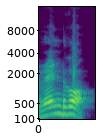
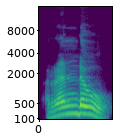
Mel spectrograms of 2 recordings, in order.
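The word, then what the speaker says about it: rendezvous: और जेड में है लेसे फेयर, लेसे फेयर और रेंडवो, रेंडेवू, रेंडेवू, रेंडेवू ये है मीटिंग या अपॉइंटमेंट, रेंडेवू।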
